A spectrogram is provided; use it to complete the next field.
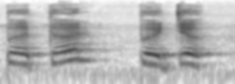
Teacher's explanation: huruf BH merupakan kontoid plosif bilabial, bersuara dan beraspirasi.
